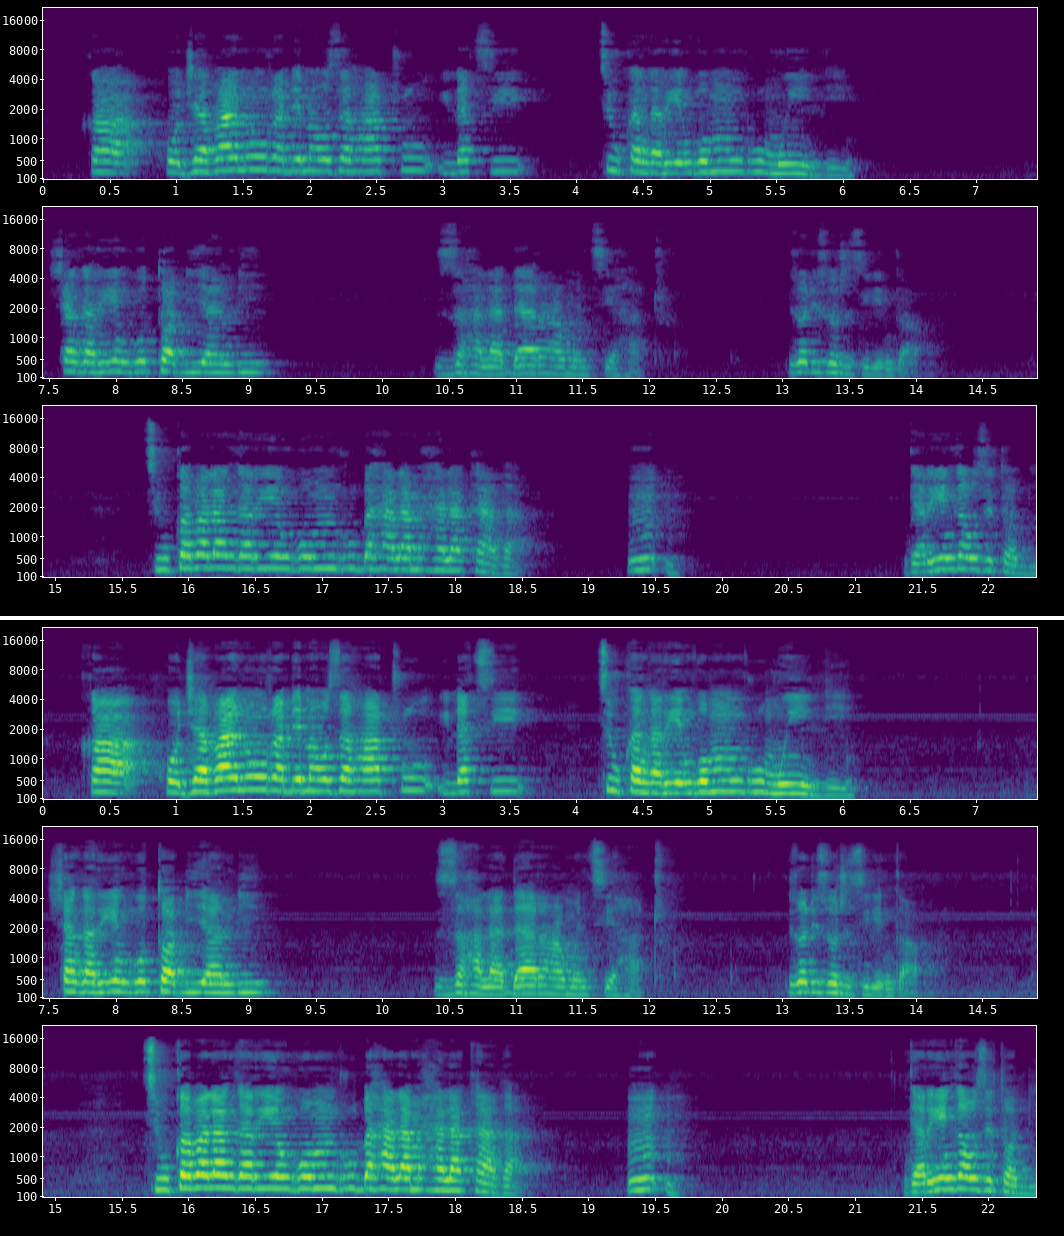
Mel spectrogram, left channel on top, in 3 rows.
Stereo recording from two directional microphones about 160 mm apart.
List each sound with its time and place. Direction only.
0.3 s a woman's voice: 10° right (ahead or behind)
7.5 s a woman's voice: 15° right (ahead or behind)
10.4 s a woman's voice: 15° right (ahead or behind)
13.0 s a woman's voice: 10° right (ahead or behind)
15.7 s a woman's voice: 15° right (ahead or behind)
19.2 s speech: 15° right (ahead or behind)
21.4 s a woman's voice: 15° right (ahead or behind)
